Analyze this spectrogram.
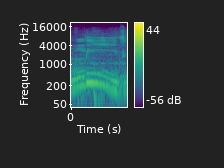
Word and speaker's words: leave: finish terminar leave e presta atenção na pronúncia é um I bem prolongado leave leave significa sair deixar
